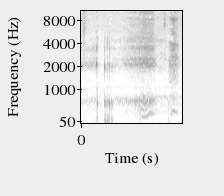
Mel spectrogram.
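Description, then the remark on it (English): A few quick, breathy sniffs at the aroma of a brown-coloured beer, through a stuffed-up nose, two in rapid succession and then one more after a pause, soft and slightly wheezy, with a faint whistling tone between them. “And see, if maybe the next sniff will be something different.”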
